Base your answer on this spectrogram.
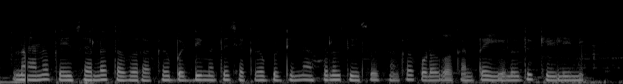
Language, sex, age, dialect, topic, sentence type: Kannada, female, 18-24, Central, banking, statement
